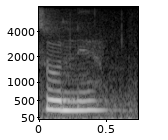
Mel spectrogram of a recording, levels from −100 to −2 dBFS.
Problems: none marked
